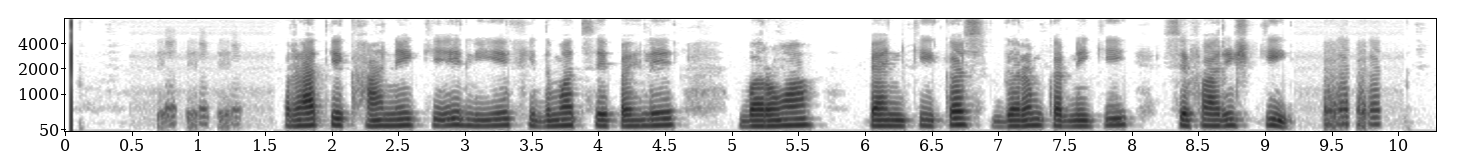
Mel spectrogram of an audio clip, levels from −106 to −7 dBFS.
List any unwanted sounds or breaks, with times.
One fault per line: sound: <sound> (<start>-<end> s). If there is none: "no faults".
sound: laugh (0.7-1.3 s)
sound: laugh (9.4-9.9 s)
